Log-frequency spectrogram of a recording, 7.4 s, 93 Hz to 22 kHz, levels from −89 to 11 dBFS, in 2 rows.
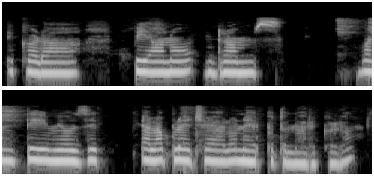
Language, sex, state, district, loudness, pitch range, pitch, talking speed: Telugu, female, Andhra Pradesh, Visakhapatnam, -17 LUFS, 220-235 Hz, 225 Hz, 80 wpm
